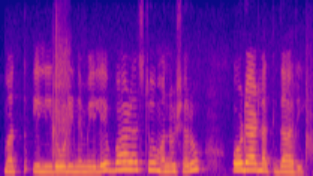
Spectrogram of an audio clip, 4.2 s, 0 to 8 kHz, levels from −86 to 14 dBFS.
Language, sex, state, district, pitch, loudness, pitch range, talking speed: Kannada, female, Karnataka, Bidar, 280 Hz, -16 LUFS, 250-330 Hz, 100 wpm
